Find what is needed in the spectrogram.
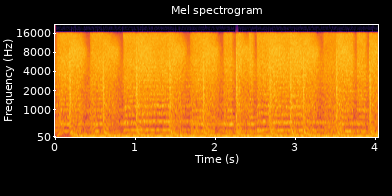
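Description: Hardstyle dance track: a distorted kick drum on every beat, about two and a half a second, each kick falling in pitch, under a steady synth line. The beat drops out for a moment right at the start, then comes straight back.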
